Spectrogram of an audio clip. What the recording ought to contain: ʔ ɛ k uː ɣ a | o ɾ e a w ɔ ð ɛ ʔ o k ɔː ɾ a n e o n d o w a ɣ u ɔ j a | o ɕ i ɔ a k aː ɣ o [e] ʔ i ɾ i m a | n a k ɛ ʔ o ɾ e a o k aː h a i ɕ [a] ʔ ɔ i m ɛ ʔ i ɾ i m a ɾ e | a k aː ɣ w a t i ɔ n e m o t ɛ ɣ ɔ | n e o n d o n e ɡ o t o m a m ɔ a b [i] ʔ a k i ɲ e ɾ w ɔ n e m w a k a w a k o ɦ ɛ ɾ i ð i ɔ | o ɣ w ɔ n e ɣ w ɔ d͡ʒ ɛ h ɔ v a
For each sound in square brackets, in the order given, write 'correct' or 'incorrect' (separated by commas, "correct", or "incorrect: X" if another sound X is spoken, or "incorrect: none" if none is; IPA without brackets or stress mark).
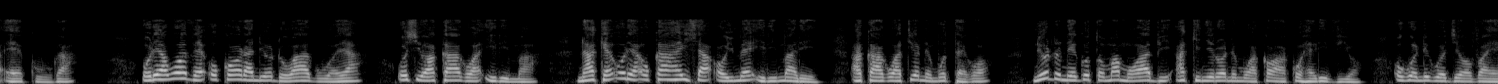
incorrect: a, correct, correct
